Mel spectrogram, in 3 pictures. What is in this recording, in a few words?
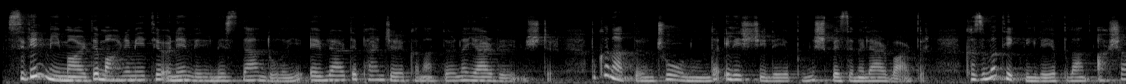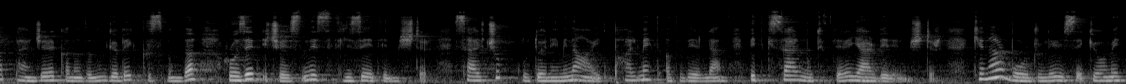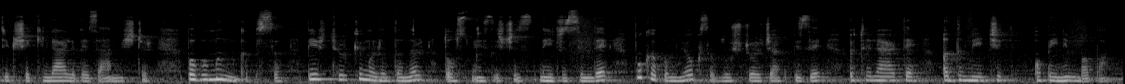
turkce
